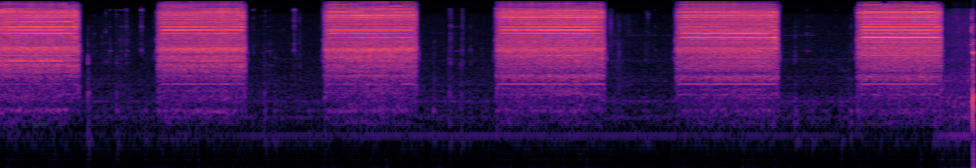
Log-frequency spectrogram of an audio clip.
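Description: A power drill bores into a guitar neck in six even bursts of about a second each, separated by near-silent pauses, with a high whirring tone close to the listener.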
